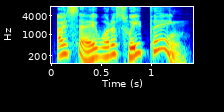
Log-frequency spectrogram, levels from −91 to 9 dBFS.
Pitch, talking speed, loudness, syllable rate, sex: 195 Hz, 250 wpm, -16 LUFS, 4.6 syllables/s, male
